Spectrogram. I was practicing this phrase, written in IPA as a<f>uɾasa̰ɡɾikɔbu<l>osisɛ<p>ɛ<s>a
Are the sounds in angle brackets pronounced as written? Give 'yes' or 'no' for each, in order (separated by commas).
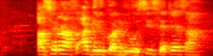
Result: no, no, no, yes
